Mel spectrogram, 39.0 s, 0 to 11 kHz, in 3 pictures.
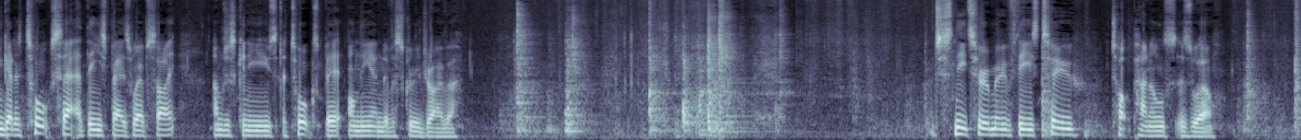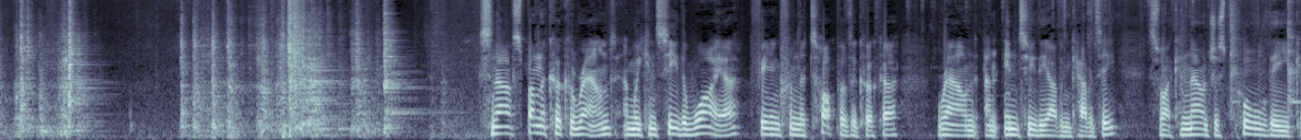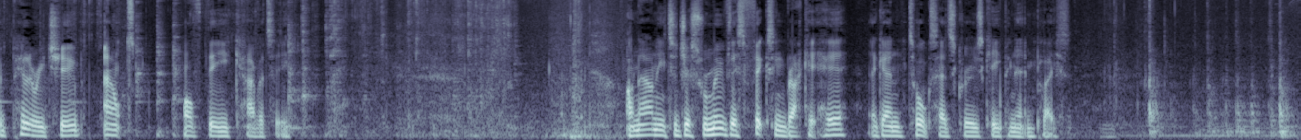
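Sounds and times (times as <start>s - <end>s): sheet metal panels clattering: 5.0s - 8.1s, 12.4s - 14.2s, 14.8s - 17.6s
rustling and crinkling foil: 6.0s - 9.2s, 23.2s - 32.0s.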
